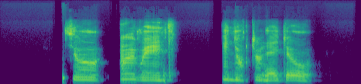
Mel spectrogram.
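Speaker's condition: Cerebral palsy; speech impairment

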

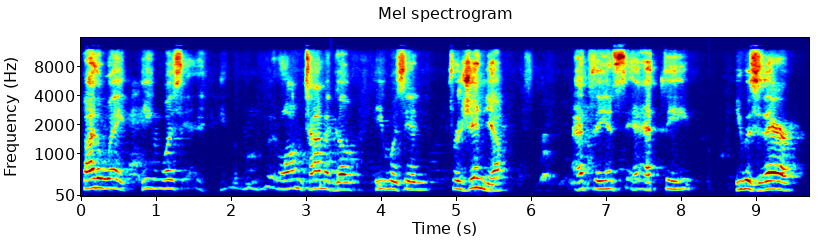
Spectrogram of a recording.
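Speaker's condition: Aphasia after stroke; aphasia caused by stroke; ongoing recovery, gradual daily progress; cannot yet talk at pre-stroke level, early on only a few words over speakerphone

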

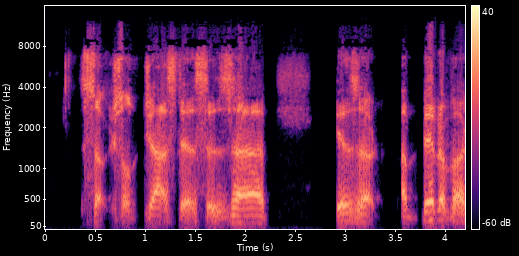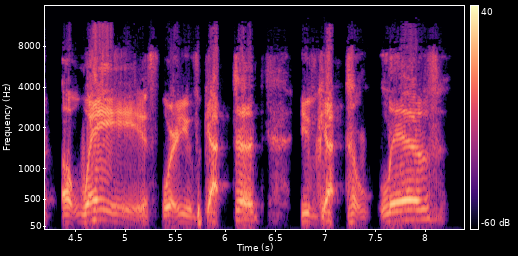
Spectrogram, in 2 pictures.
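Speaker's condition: Spasmodic dysphonia; acquired, rare neurological voice disorder

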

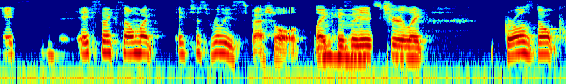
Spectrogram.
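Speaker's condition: Cleft lip and palate, severe

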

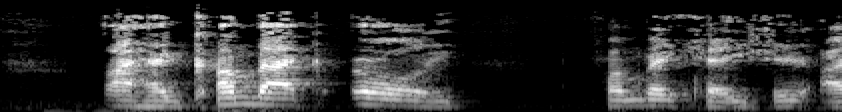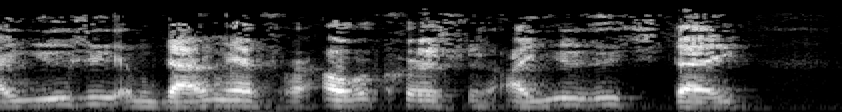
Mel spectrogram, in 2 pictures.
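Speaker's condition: Damaged voice box; self-conscious about voice

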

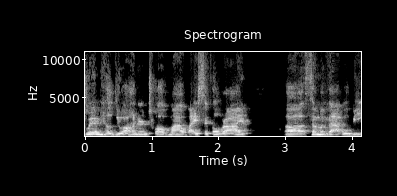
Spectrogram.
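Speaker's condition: No condition

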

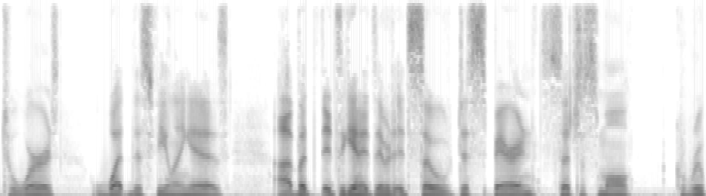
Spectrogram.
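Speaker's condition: No condition

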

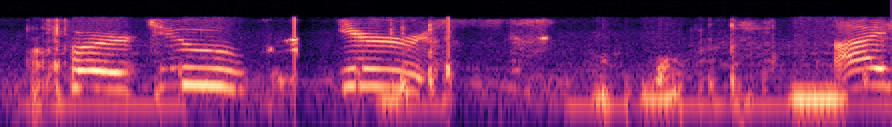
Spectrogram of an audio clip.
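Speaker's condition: Stroke and Lou Gehrig's disease; ALS (Lou Gehrig's disease), diagnosis took a few years, clear almost 2 years ago, progressing faster, disabled; small stroke 5 months ago, age 56; talks funny since stroke, describes speech as talking cursive

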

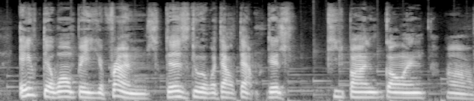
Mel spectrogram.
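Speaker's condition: Down syndrome; genetic, trisomy 21, told of diagnosis before age 3; stutters when unsure what to say next while processing, no stutter when acting from script

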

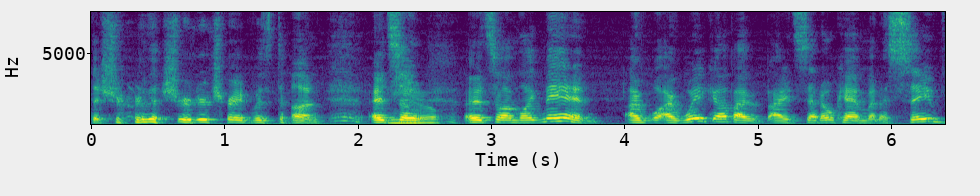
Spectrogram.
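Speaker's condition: No condition

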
